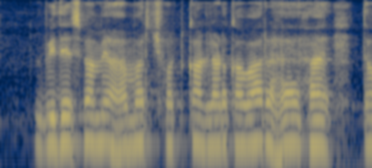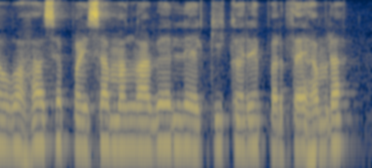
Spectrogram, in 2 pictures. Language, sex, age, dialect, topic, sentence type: Magahi, male, 25-30, Southern, banking, question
